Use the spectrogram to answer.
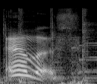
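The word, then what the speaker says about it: elas: In Portuguese that s at the end, it sounds like repeat lis. Ellis.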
